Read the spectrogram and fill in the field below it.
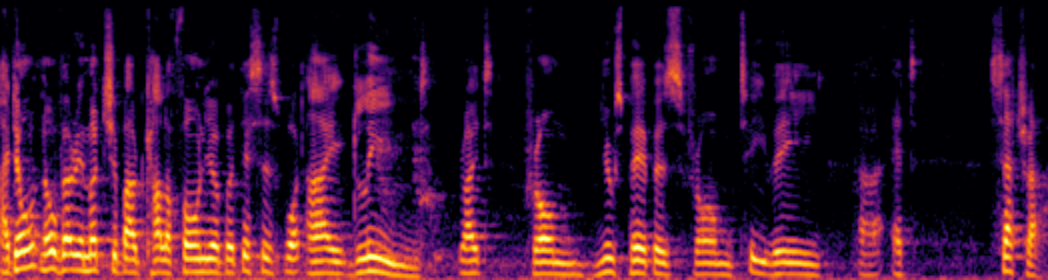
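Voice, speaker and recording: A man's fairly high voice with a dark, mellow tone, ordinary pitch variation and a very slow pace. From UK. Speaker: company CEO. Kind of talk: conference presentation.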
